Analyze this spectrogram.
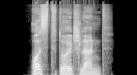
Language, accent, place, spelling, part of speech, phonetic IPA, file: German, Germany, Berlin, Ostdeutschland, proper noun, [ˈɔstdɔɪ̯t͡ʃˌlant], De-Ostdeutschland.ogg
- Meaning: Eastern Germany (a geographic region of eastern Germany, especially the territories east of the Elbe or (formerly) Oder)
